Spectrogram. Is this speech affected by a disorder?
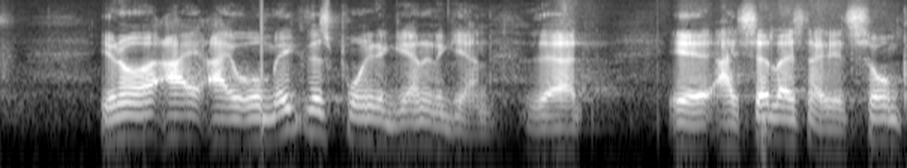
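No.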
